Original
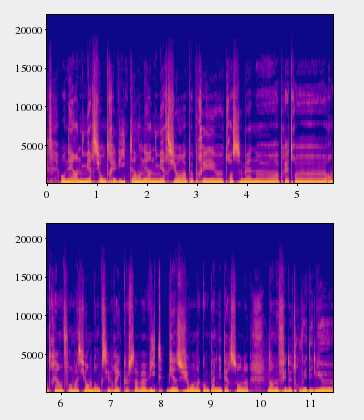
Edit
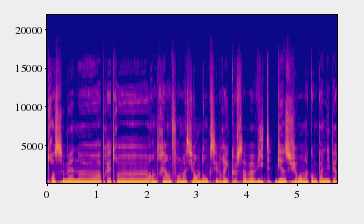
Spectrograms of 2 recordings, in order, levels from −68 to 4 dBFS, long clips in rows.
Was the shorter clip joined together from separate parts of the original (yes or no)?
no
